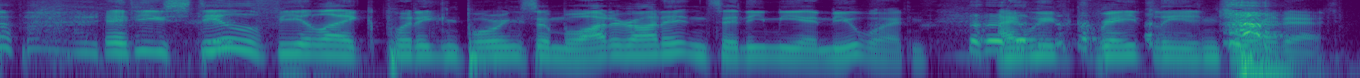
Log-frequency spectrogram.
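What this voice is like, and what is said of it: Creepy put-on character voice. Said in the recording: “That's a new voice for. That's a new voice for ... What is that voice? ... This creepy is you when fucking you were in high school.”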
